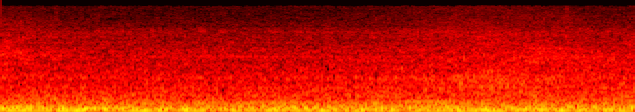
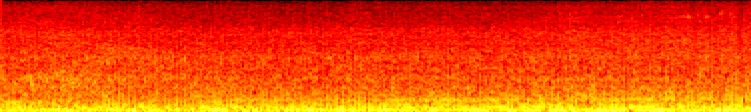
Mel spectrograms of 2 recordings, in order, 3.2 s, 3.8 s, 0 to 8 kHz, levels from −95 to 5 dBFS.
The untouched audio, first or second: first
